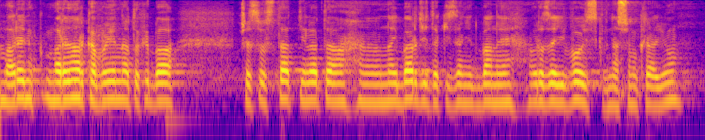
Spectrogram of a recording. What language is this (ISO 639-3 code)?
pol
